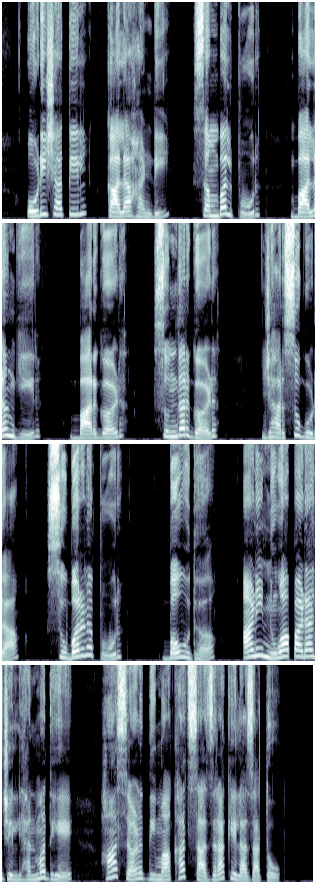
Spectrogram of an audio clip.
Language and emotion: Marathi, neutral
